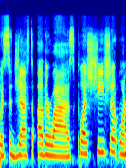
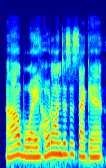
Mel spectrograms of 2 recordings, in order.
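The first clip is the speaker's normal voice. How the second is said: normal talking voice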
